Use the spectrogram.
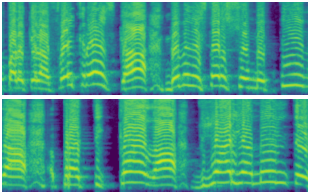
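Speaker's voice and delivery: high, loud sermon exhortation; fiery preaching. Acted. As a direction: press the congregation hard. Preaching at full force. (predicación enérgica y fuerte)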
